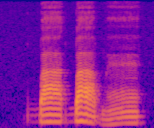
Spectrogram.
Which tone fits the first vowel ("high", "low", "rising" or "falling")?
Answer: high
